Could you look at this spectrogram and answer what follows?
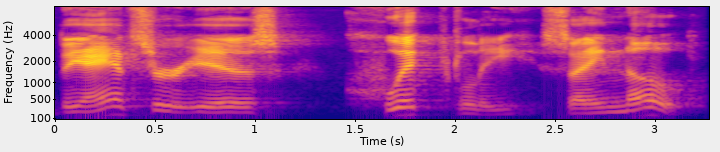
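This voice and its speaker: Loud folksy preacher with a bright voice. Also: male voice, on the low side, animated, slow pace. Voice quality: naturally loud voice. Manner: homespun, storytelling, rises loud for emphasis. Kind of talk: folksy sermon.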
